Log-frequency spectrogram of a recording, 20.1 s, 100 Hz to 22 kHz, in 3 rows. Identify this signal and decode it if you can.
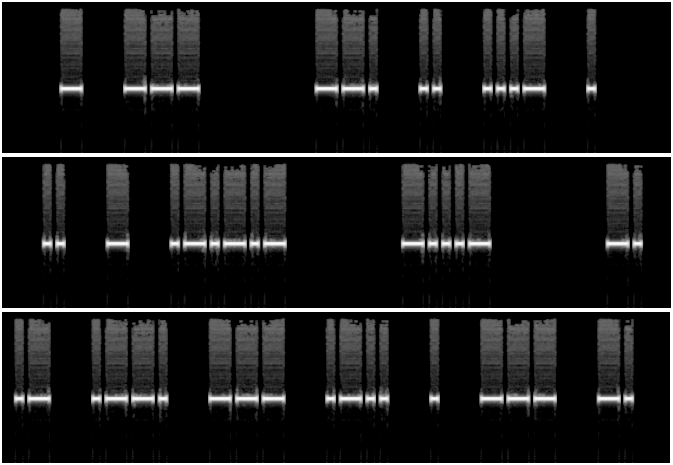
Morse code, heard as a keyed tone, about 18 wpm, spaced as for 12 wpm, 1000 Hz. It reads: TO GIVE IT. <BT> NAPOLEON
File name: qotdfiles / 12wpm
